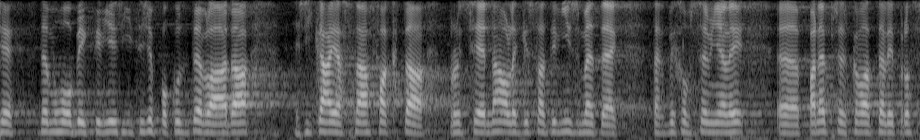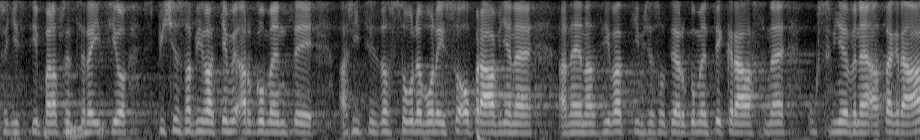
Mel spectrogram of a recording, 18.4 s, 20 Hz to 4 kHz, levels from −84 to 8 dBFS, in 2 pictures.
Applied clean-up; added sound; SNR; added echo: none; none; none; none.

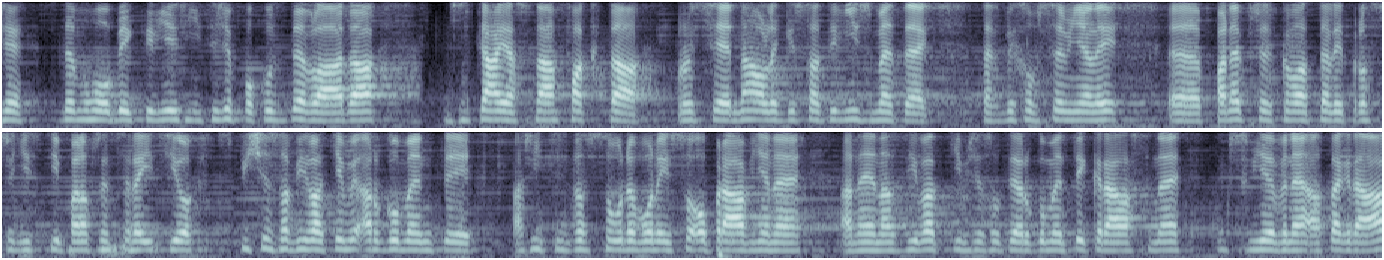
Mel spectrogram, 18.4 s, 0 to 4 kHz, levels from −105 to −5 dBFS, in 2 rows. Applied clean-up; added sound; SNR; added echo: neural separator model SepFormer DNS4.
